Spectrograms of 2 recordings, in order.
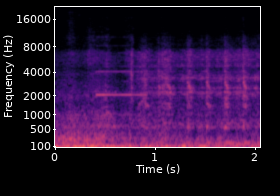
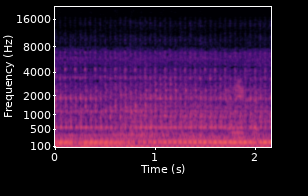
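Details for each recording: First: Tata Ace Gold BS-6 diesel cranks but won't start: starter churns steadily, never catches; scan shows crank sensor no-signal fault (P0335-31); no start. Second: Tata Ace Gold BS-6 diesel after the cut crank sensor wire and socket were repaired: it starts and idles with even clatter, pulses evenly spaced with no stumbles or hunting; P0335 crank sensor fault now in history, engine running normally.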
